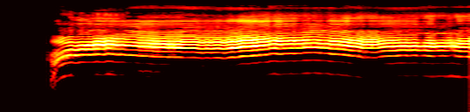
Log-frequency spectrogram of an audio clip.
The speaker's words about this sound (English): Anyways, suddenly, the calm night is shattered. Shattered by screaming.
